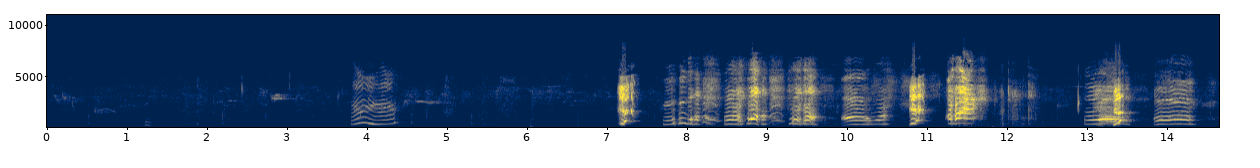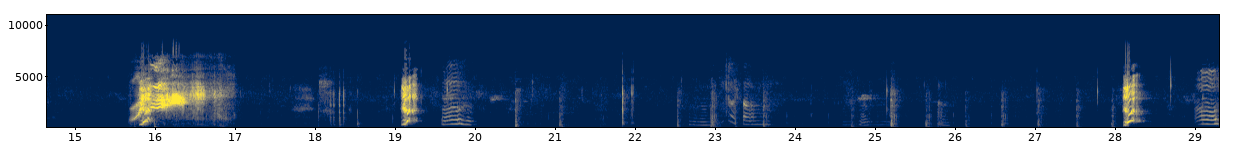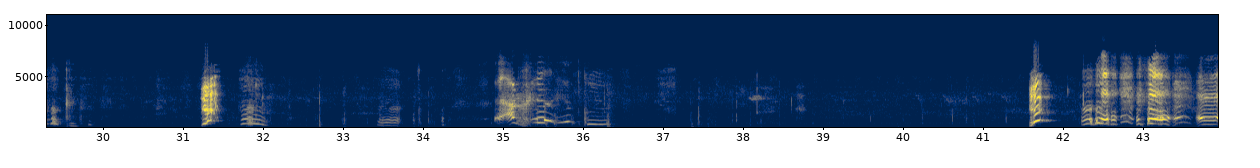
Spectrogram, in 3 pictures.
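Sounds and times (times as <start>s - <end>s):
woman hiccuping: 7.2s - 7.4s, 10.8s - 11.0s, 13.3s - 13.6s, 19.1s - 19.4s, 28.1s - 28.5s, 31.2s - 31.6s, 41.6s - 42.0s
baby laughing: 7.2s - 12.4s, 15.7s - 17.0s, 34.9s - 36.0s, 41.6s - 43.9s.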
